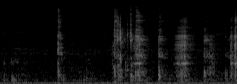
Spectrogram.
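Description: A few faint short clicks and rustles of hands handling and tapping mobile phones, one about half a second in and a small cluster in the second half.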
